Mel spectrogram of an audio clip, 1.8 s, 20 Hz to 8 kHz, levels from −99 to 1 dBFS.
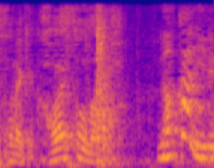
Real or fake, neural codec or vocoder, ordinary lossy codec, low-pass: real; none; none; 7.2 kHz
